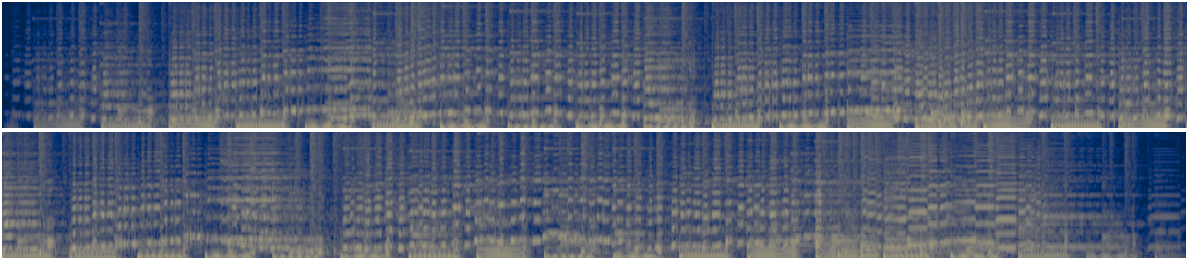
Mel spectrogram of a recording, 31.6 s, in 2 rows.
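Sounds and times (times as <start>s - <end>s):
accordion waltz: 0.0s - 31.5s.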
